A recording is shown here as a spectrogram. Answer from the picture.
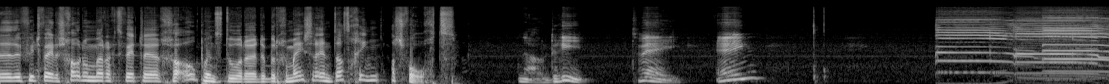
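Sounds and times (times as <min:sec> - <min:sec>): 
speech: 0:00.0 - 0:04.6, 0:05.2 - 0:07.6
horn being blown: 0:09.4 - 0:11.0.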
